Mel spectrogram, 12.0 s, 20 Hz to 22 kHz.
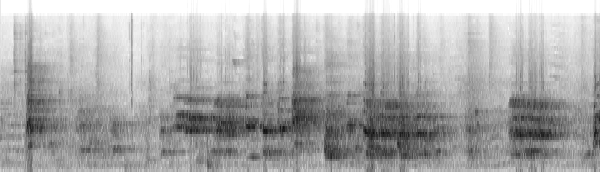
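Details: Several dogs barking at a dog facility called The Barking Lot, recorded 24 October 2014; overlapping yips and higher whiny barks in bursts, with loud stretches around four to nine seconds and again near ten seconds.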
